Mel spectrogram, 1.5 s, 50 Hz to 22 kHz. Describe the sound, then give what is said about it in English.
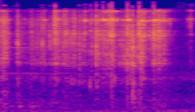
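Six coins of change spill and clatter together in a quick jangling cascade, bright metallic clinks tumbling over each other for a second or so, fairly loud, with no voices. “I'll need the store security to help me with my purse because I got 6 extra coins in it.”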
